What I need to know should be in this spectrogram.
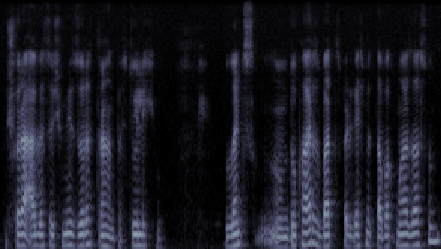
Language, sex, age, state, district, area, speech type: Kashmiri, male, 18-30, Jammu and Kashmir, Kupwara, rural, spontaneous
